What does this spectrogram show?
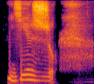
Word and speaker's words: езжу: Я езжу, езжу. Pay attention on its pronunciation. Here we write Z and J in the middle, but pronounce only J.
